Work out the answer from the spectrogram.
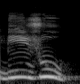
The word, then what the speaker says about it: bijoux: pas un bijou des bijoux plusieurs bijoux c'est le mot est au pluriel x ici ma c'est la marque du pluriel ou ne prononce pas x alors libye joue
